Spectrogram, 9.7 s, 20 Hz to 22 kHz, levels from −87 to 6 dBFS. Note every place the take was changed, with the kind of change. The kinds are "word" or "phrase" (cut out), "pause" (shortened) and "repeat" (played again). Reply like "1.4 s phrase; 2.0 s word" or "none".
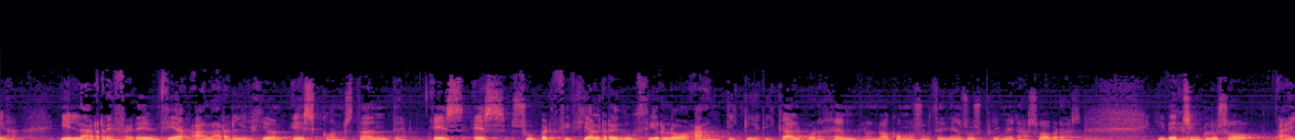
none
